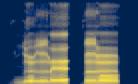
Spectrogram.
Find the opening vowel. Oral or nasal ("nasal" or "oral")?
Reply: nasal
